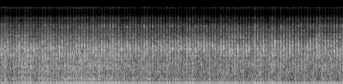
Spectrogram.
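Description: A tractor engine runs in a field, a loud, close and steady low idling rumble with a faint knock, continuous and with no voices.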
